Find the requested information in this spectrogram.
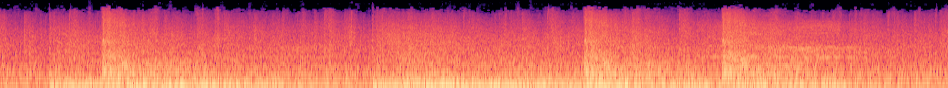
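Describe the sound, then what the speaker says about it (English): Heavy artillery fire in the Mass Effect video game booms repeatedly over a constant rumbling battle backdrop, several loud blasts landing every couple of seconds. "There's the artillery that's keeping the Normandy at bay."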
